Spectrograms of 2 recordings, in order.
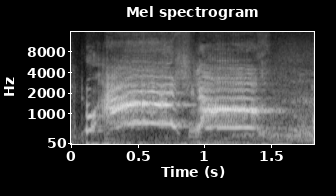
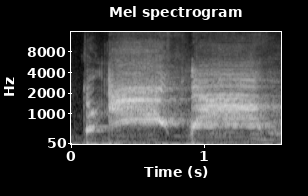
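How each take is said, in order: First: Very high, slow, loud screech; child shout. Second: Low, slow, loud insult; shout. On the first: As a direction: squeal it like a furious kid. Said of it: "hat er gesagt". (kreischendes Kind) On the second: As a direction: drag out the curse loudly. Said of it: "Und er sagte dann". (langsam gebrüllte Beleidigung) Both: Retold or imitated.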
